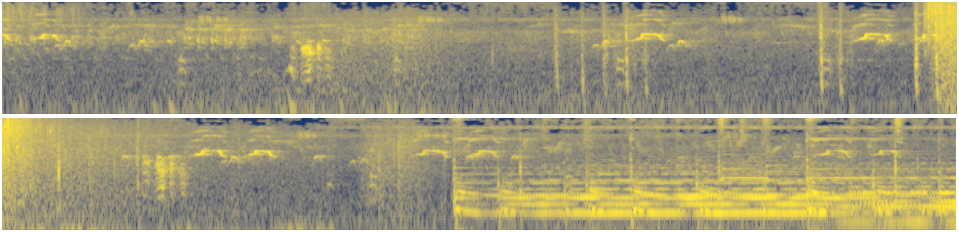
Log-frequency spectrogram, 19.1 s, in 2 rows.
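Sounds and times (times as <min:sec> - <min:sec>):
bird whistled call: 0:13.8 - 0:15.2, 0:17.3 - 0:18.6.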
